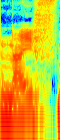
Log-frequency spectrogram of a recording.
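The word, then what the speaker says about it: knife: जैसे हम देख सकते हैं नाइफ़ में के का जो साउंड है वो हमने ओमिट कर दिया।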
